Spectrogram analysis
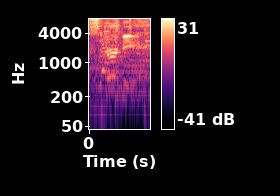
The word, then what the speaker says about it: Doerge: Next is Leland Sklar, Russell Kunkel, and Doerge. It rhymes with Fergie, don't forget.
